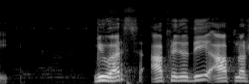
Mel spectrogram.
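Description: About a second of near silence, then a man's narrating voice starts again.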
